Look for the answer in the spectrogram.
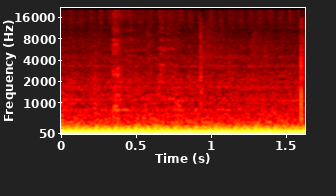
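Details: Datsun 280ZX Turbo (L28ET), AAC valve blocked off and idle set manually at the throttle stop; warm engine at about 900 rpm, slightly high versus the 850 target; deep, smooth, even firing without surging; normal warm idle.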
